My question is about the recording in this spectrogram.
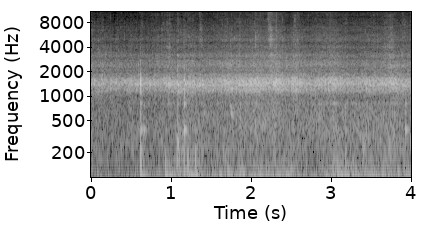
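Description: Steady rush of whitewater rapids around a paddled inflatable boat, with a few brief paddle splashes near the start.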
